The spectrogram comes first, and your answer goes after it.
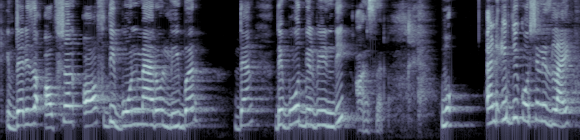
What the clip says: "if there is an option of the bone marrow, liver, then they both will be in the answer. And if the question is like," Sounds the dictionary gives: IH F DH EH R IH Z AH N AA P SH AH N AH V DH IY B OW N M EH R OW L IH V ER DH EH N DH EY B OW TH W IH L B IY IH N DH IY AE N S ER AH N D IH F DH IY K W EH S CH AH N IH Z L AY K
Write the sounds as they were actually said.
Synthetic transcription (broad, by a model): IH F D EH R IH Z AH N AA P SH AH N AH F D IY B OW N M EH R OW L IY B ER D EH N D EY B OW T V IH L B IY IH N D IY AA N S ER AH N D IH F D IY K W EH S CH AH N IH Z L AY K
